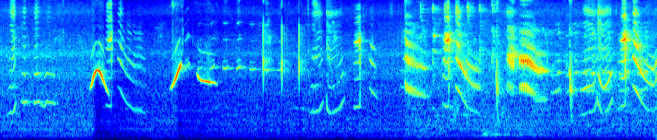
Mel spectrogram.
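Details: Pet talking parrot mimicking words and a cat's meow; scattered curved whistled notes and clicks over steady background noise, with a louder burst of chattering squawks near the end.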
